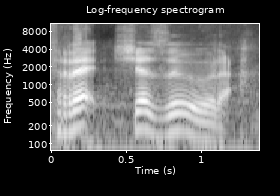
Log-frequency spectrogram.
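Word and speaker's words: Freccia Azzurra: I do always have trouble pronouncing it. Frecciazzurra.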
